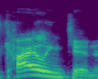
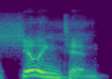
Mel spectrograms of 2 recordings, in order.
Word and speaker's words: Kylington: Because his name, I'm like, what nationality pronounces their K with as an S? Because you see it, you think it's Kylington, right? Right? Yeah. Oh, that's how it's said. Oh my God. Shillington.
